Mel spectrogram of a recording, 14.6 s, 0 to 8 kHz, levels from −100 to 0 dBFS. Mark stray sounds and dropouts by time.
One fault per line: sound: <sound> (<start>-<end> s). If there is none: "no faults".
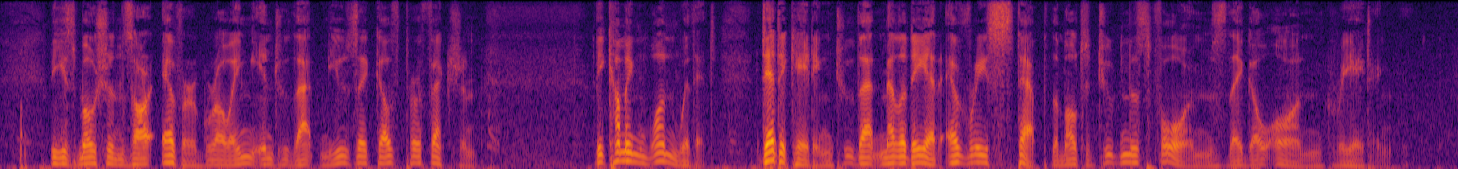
no faults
